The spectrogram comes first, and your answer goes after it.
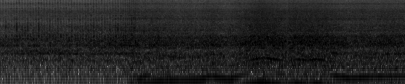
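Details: Mitsubishi Kuda diesel after suspension work, differential ratio change and injector nozzle replacement: steady, even diesel clatter settling into a smooth idle at about four beats a second, with no knocks or misses. Healthy idle.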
